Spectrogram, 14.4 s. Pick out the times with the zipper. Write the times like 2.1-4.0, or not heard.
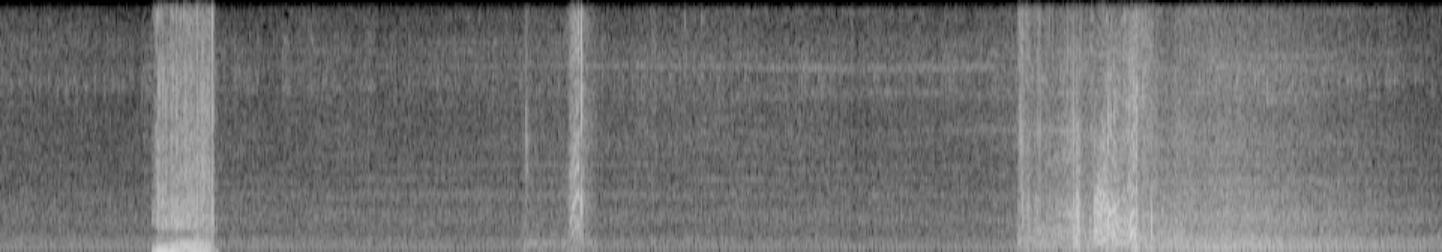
1.5-2.1, 5.2-6.0, 10.2-12.0.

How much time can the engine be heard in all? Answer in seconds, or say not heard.
14 s.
